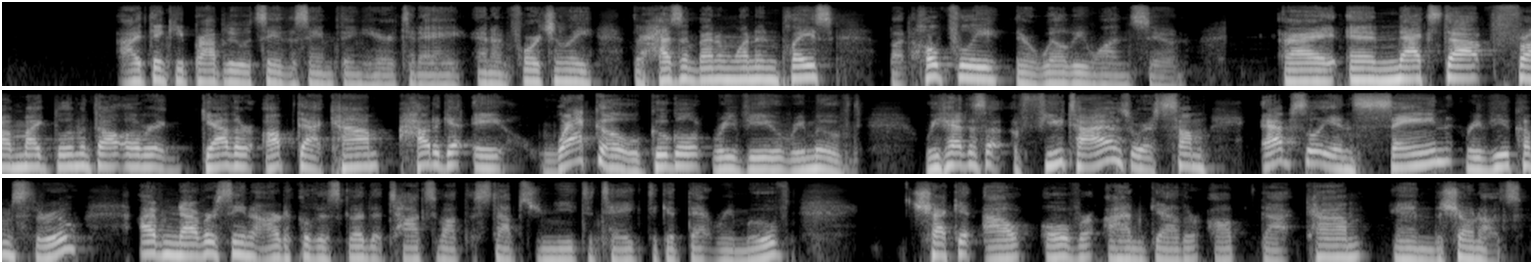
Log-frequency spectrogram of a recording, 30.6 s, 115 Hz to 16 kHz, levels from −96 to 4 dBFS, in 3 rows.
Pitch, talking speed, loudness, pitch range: 155 Hz, 175 wpm, -28 LUFS, 130-180 Hz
